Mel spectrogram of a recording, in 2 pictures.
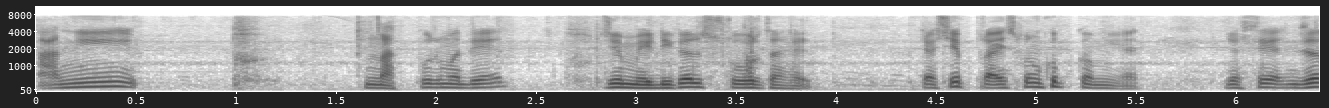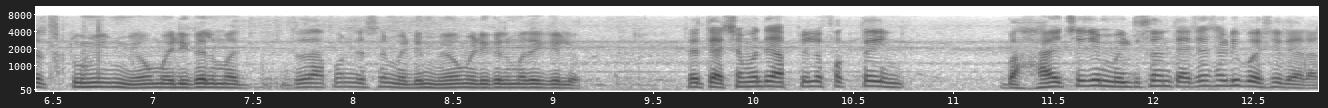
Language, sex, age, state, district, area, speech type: Marathi, male, 18-30, Maharashtra, Nagpur, rural, spontaneous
